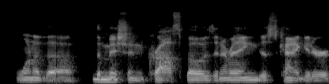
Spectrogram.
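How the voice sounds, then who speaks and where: The speaker uses monotone, flat intonation with a Wisconsin accent. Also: man. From Central Wisconsin, US Upper Midwest. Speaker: fitness company outdoors founder. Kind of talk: casual chat. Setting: call.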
